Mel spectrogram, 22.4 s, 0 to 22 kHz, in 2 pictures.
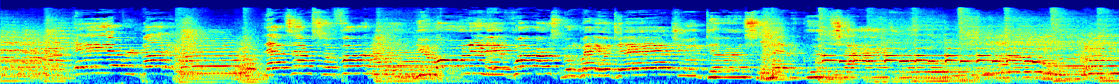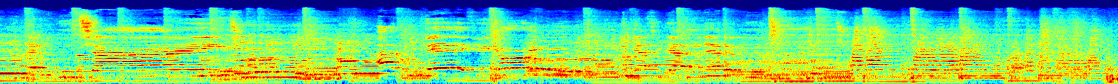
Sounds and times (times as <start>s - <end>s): Jazz: 0.0s - 22.3s.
